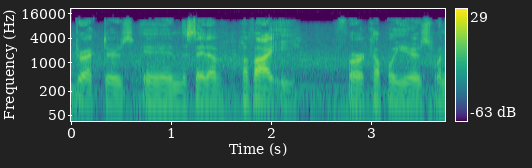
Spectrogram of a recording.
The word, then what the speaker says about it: Hawaii: a board of directors in the state of Havi for a couple years when I was stationed out there with the Navy is that how it it's properly pronounced Havi yes uh most people will say Hawaii yeah cuz that's just the generic uh I'll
